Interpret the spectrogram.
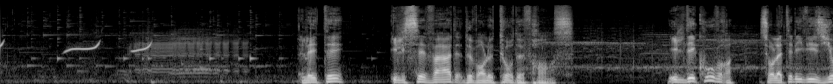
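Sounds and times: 
goats bleating as they are brought in for the evening: 1.2s - 2.6s
speech: 3.0s - 5.8s, 6.7s - 8.3s.

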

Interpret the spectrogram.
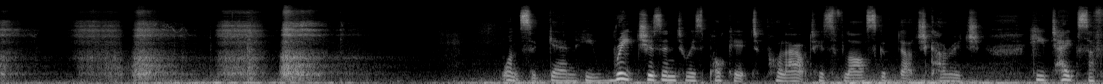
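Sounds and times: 
heavy ragged gasping breaths: 0.0s - 3.9s
speech: 5.0s - 11.0s.

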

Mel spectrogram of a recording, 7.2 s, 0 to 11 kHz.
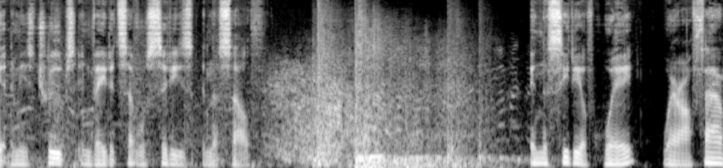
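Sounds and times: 
speech: 0.0s - 3.5s, 5.3s - 7.2s
explosions: 2.1s - 5.6s
gunfire: 2.7s - 5.4s.

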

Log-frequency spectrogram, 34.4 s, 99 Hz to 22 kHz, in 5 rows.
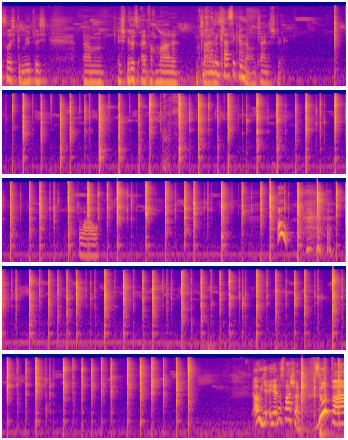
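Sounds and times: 
speech: 0.0s - 5.7s, 15.3s - 15.8s, 32.6s - 34.3s
hands slapping a belly in rhythmic drumming: 6.6s - 31.4s.

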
